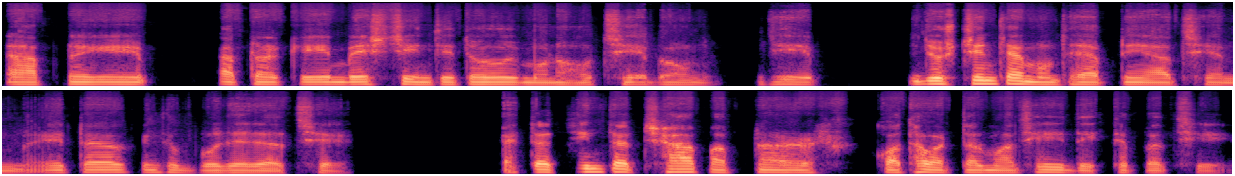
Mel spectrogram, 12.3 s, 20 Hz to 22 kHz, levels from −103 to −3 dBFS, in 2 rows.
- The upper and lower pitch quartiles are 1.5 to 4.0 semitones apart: Yes, average, 2.9 semitones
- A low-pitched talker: Yes, low, 110 Hz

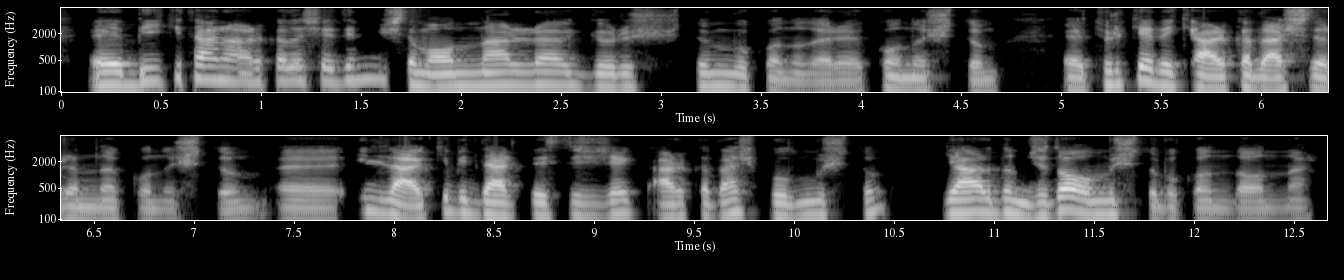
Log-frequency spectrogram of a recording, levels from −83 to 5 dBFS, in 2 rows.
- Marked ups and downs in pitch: Yes, wide, 6.0 semitones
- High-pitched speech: No, low, 120 Hz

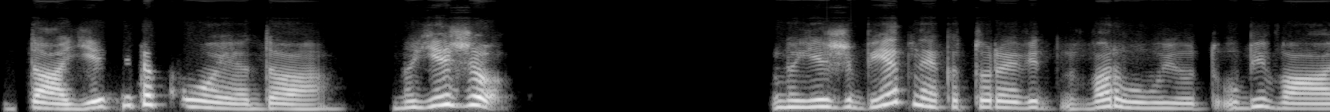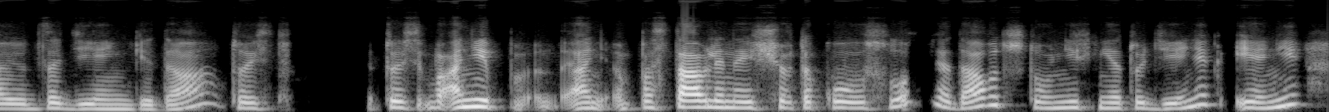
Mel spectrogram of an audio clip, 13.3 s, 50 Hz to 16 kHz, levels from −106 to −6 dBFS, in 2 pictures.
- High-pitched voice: Yes, high, 195 Hz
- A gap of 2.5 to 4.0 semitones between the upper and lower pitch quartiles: No, average, 4.4 semitones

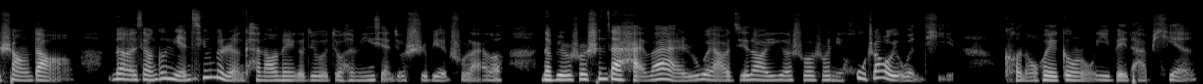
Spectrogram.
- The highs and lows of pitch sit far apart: No, average, 3.1 semitones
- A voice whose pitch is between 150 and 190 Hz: No, high, 205 Hz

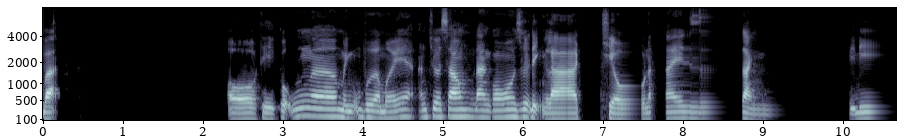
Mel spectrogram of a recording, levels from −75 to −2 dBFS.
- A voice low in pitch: Yes, low, 120 Hz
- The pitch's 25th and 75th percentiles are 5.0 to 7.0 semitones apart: No, average, 4.5 semitones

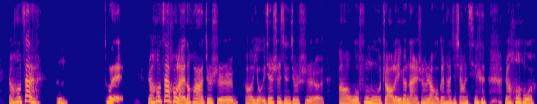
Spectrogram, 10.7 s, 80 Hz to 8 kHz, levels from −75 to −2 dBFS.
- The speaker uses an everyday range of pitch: Yes, average, 3.5 semitones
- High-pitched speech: Yes, high, 230 Hz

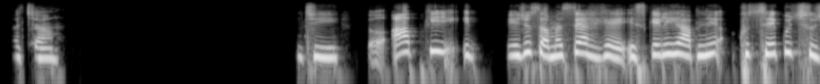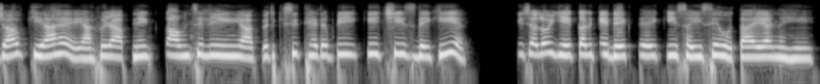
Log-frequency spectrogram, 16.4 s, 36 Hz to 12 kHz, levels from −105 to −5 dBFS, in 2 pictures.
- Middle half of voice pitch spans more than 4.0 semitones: No, average, 2.9 semitones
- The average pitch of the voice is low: No, very high, 260 Hz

